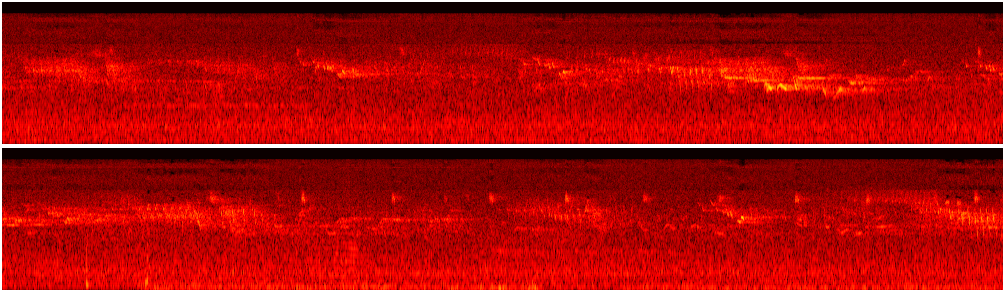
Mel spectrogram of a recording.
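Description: Several songbirds singing: repeated bright phrases, some of them falling trills, coming every few seconds. A faint low rumble comes in about halfway through.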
